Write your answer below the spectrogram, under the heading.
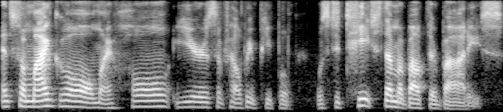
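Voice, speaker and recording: Over a quiet background, a woman with a very deep, low pitch speaks at a moderate pace with lively intonation and big swings in loudness. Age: 60s. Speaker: doctor and device inventor. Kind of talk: casual interview. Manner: halting, with frequent repetitions.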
